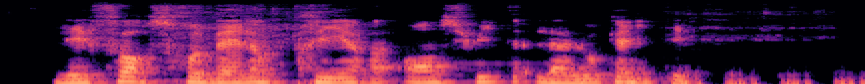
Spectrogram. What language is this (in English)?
French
